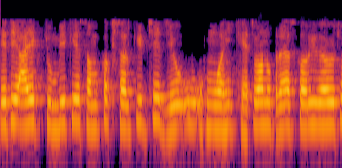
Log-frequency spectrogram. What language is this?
Gujarati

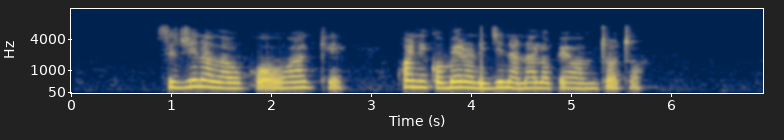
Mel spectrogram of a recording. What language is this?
Swahili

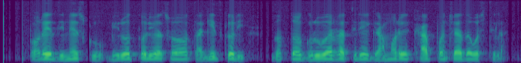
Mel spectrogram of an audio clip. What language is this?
Odia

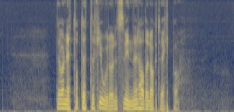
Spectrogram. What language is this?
Norwegian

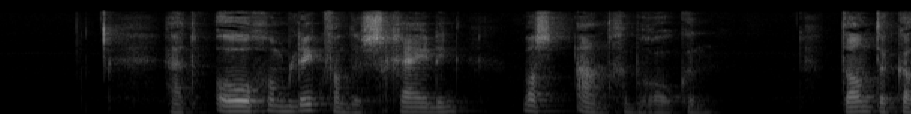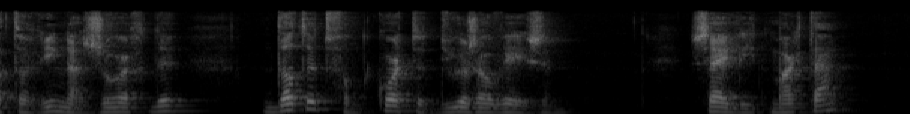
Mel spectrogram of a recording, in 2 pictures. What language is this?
Dutch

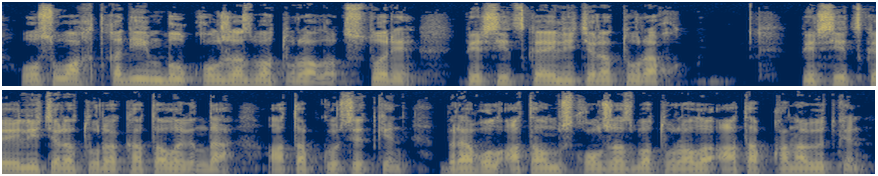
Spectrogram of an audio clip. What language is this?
Kazakh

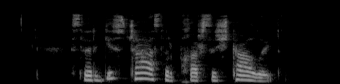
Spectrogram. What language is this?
Abkhazian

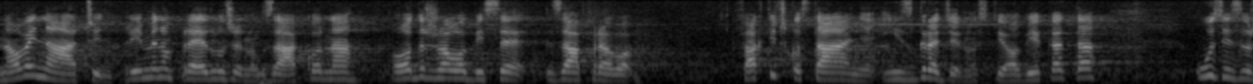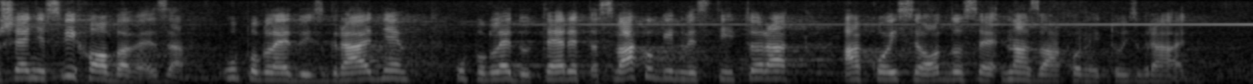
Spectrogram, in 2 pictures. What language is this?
Serbian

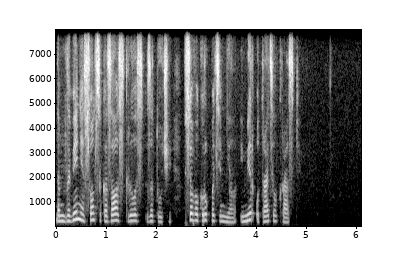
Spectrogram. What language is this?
Russian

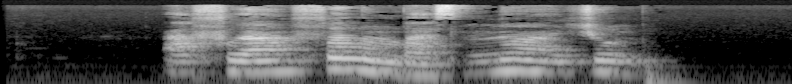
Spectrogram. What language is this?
Kom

